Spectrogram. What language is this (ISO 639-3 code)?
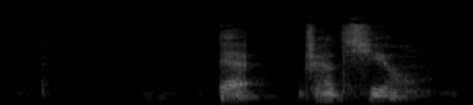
kls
